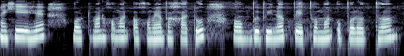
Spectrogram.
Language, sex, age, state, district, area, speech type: Assamese, female, 18-30, Assam, Majuli, urban, spontaneous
